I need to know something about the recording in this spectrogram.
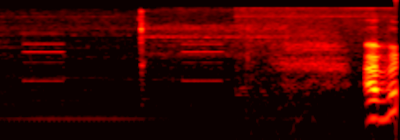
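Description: The tail of a TV programme's theme music: a held low synth tone with two short, faint electronic beeps, cutting off about a second and a half in. A woman's voice starts speaking just before the end.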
